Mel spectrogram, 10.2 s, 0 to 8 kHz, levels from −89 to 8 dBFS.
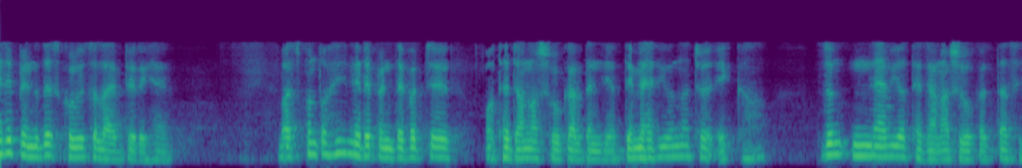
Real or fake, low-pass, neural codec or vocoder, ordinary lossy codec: fake; 7.2 kHz; codec, 16 kHz, 0.3 kbps, FocalCodec; AAC, 16 kbps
